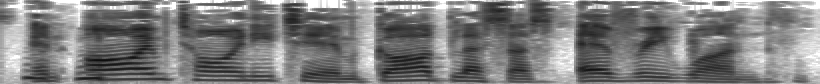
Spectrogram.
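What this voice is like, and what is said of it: Fake British accent. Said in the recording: “a faux British accent”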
